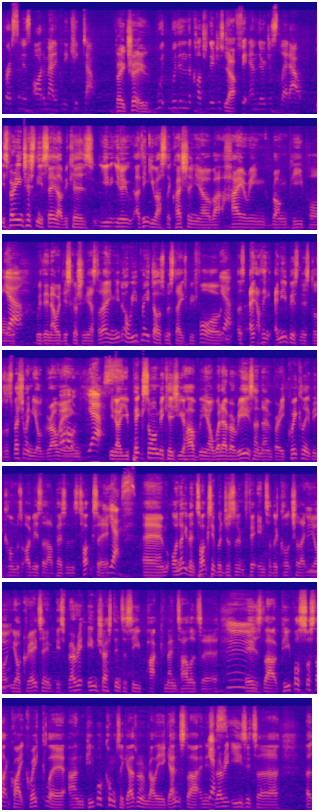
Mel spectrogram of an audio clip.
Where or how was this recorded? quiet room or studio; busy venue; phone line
busy venue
